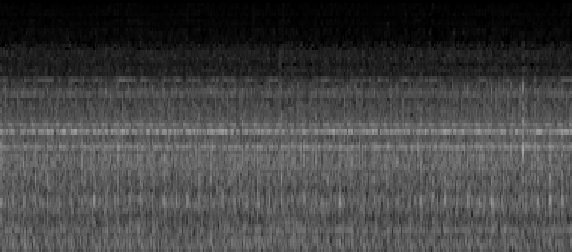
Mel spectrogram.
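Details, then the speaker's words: Cincinnati milling machine cutting across a hardened weld: steady rapid thump about three per second over the cutting noise as the hard weld comes around each turn; interrupted cut thumping. "will do to start so yeah you can really hear the thumping as that hardened weld comes around"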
